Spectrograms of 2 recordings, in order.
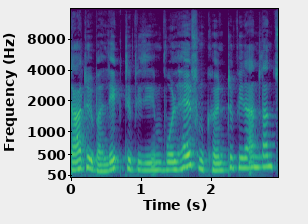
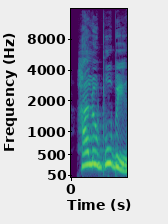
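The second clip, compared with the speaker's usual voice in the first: higher, louder call up to a friend in a tree; 7 semitones higher, 5 dB louder, faster than usual. A narrator's reading. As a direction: call up cheerfully to Bubi. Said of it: "rief Agathe deshalb".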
